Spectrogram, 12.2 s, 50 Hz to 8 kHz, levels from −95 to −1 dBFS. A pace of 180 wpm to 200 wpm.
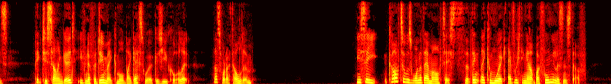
Yes: average, 190 wpm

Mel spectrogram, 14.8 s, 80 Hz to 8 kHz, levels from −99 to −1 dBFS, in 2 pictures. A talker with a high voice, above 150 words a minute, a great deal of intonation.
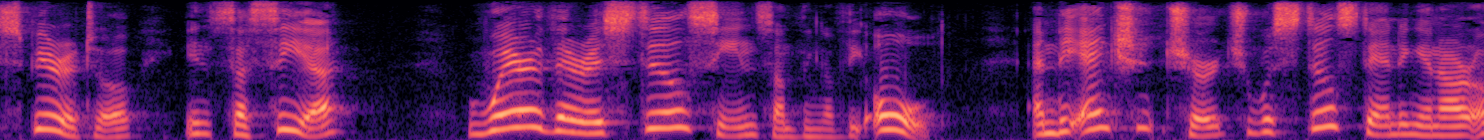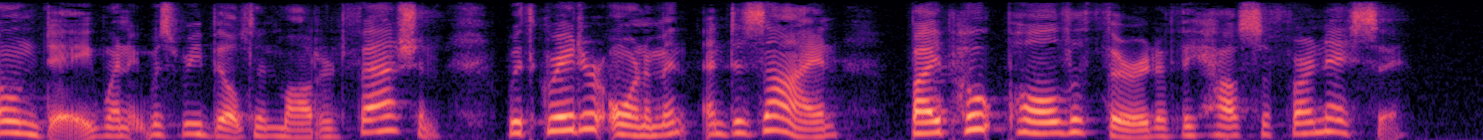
Yes: high, 225 Hz; average, 180 wpm; wide, 7.1 semitones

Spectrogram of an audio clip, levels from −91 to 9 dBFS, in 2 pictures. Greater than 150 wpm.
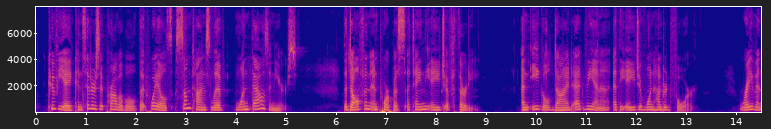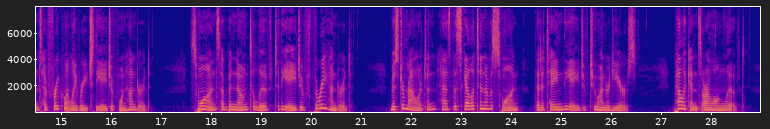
No: average, 140 wpm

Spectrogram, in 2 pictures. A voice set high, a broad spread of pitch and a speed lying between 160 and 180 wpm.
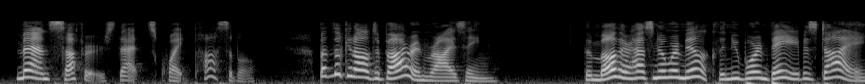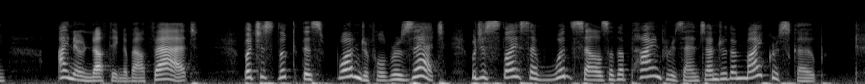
Yes: very high, 265 Hz; wide, 7.6 semitones; average, 165 wpm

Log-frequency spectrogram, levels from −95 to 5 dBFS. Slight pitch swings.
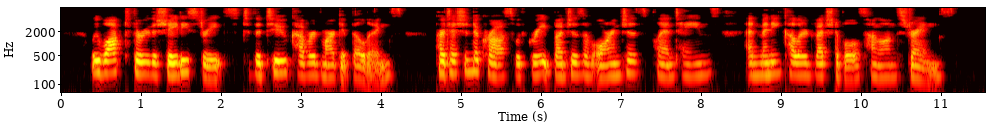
Yes: narrow, 2.3 semitones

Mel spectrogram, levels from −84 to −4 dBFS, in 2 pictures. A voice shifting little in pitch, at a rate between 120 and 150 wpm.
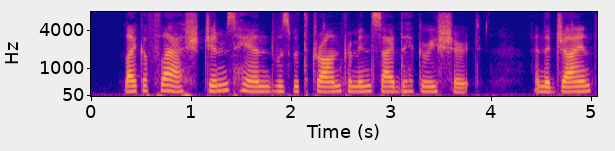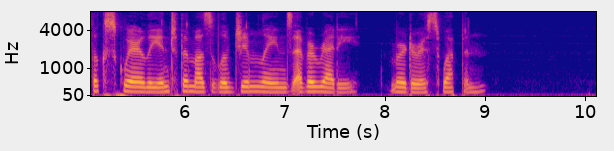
No: narrow, 2.0 semitones; average, 160 wpm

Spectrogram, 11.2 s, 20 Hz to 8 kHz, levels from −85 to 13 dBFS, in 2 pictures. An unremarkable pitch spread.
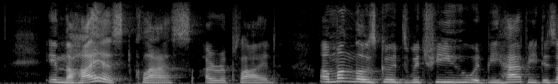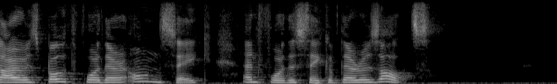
Yes: average, 3.0 semitones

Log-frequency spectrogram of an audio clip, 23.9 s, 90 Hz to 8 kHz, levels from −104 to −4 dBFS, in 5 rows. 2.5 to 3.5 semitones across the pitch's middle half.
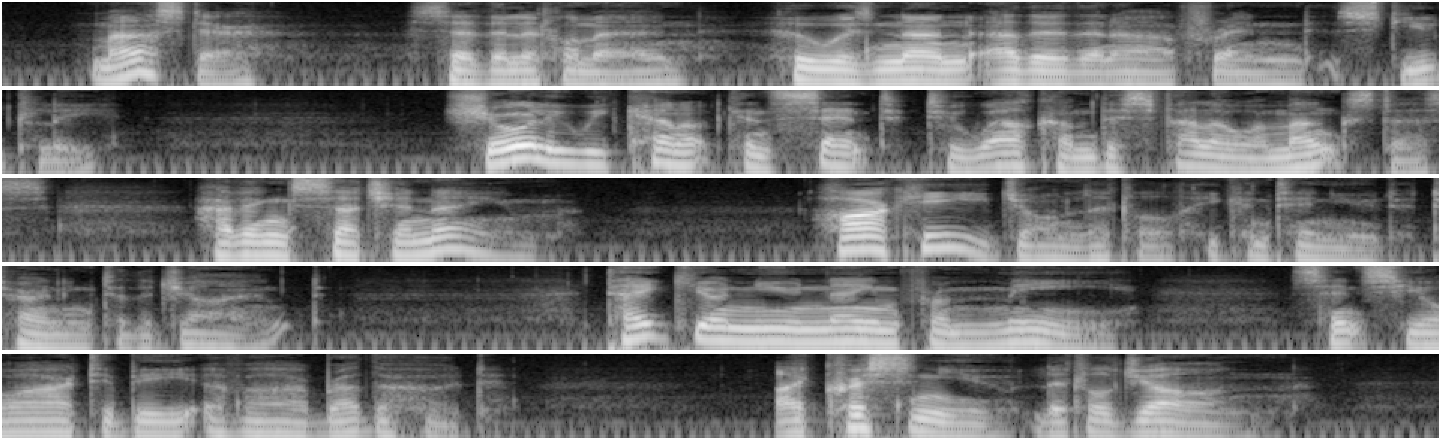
No: average, 4.1 semitones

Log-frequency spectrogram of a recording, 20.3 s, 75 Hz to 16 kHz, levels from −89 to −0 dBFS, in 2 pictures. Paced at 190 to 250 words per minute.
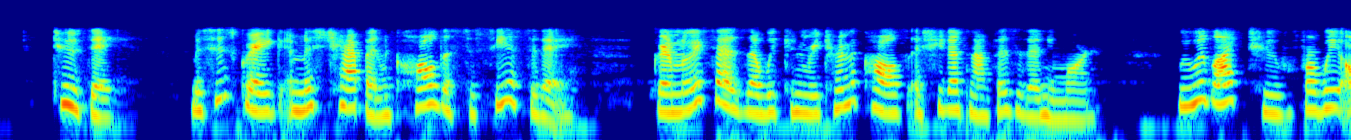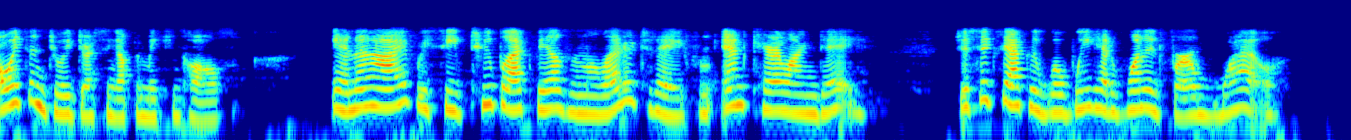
Yes: average, 195 wpm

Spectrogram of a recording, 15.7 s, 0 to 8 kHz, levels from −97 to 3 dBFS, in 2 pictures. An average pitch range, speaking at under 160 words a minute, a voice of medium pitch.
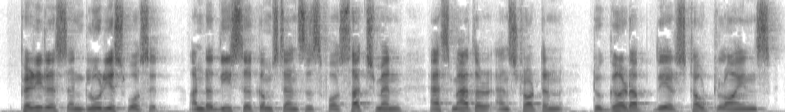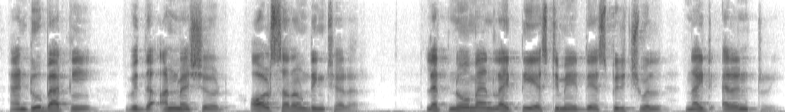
Yes: average, 3.1 semitones; average, 150 wpm; medium, 150 Hz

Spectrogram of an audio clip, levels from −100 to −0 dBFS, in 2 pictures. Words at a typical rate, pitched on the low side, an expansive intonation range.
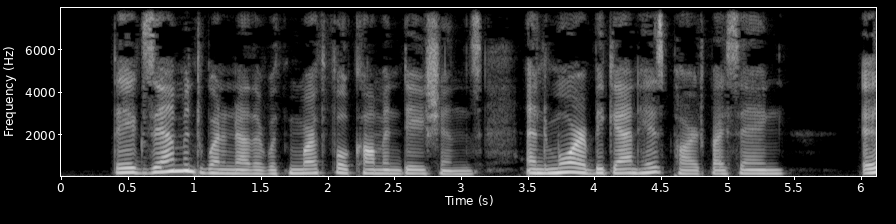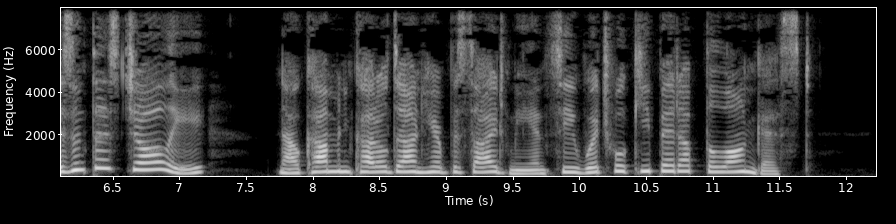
No: average, 165 wpm; high, 205 Hz; wide, 6.3 semitones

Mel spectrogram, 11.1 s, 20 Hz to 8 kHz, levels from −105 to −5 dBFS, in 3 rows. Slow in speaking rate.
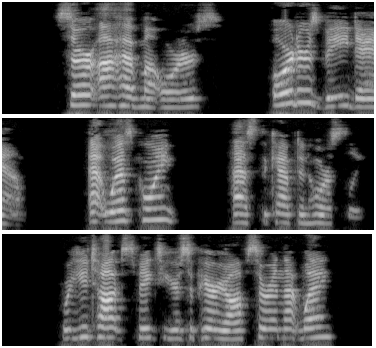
No: average, 145 wpm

